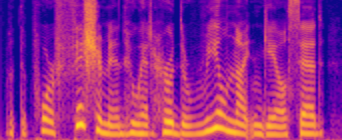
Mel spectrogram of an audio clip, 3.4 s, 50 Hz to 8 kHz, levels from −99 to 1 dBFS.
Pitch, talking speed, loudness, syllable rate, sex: 210 Hz, 195 wpm, -16 LUFS, 5.1 syllables/s, female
